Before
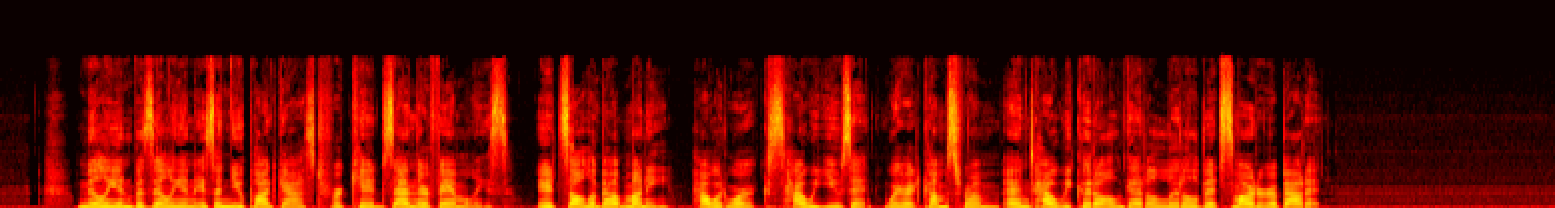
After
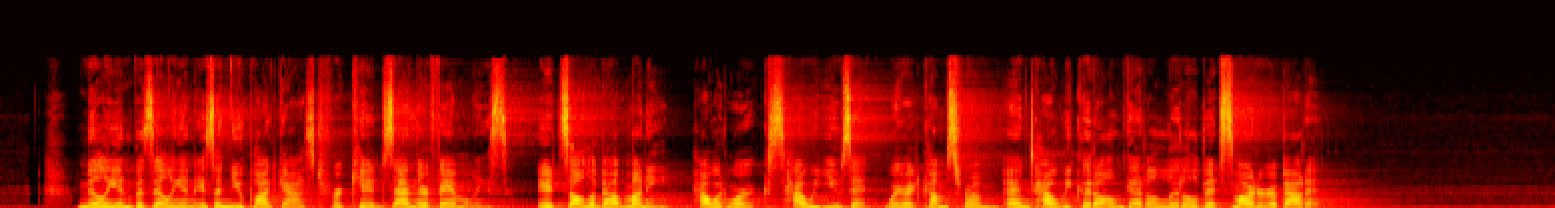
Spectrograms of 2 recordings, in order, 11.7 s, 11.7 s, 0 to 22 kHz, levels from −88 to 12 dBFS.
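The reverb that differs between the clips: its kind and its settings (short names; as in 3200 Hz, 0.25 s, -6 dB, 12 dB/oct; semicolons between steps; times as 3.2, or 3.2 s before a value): FDN reverb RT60 1.5 s, low-frequency decay 1.3×, high-frequency decay 0.95×, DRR 17.5 dB; gain -1 dB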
